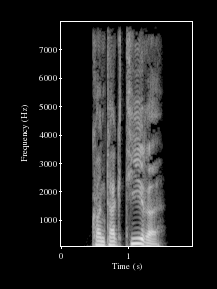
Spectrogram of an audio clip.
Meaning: inflection of kontaktieren: 1. first-person singular present 2. first/third-person singular subjunctive I 3. singular imperative
- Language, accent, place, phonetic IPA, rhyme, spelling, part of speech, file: German, Germany, Berlin, [kɔntakˈtiːʁə], -iːʁə, kontaktiere, verb, De-kontaktiere.ogg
